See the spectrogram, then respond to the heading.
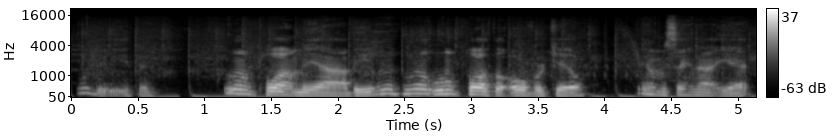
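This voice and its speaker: A man's voice: mid-range voice, lively intonation, fast talker, creaky, mellow. Playful man streaming gameplay, music behind. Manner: playful slangy talk with vocal sound effects and repeated phrases. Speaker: game livestreamer. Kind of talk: casual live gameplay commentary.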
